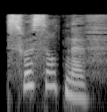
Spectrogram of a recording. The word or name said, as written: 69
